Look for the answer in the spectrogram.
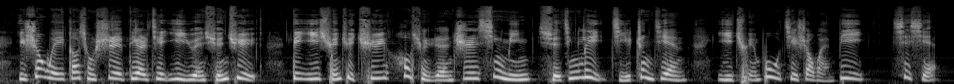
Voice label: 國語, 有聲選舉公報; 第一選區

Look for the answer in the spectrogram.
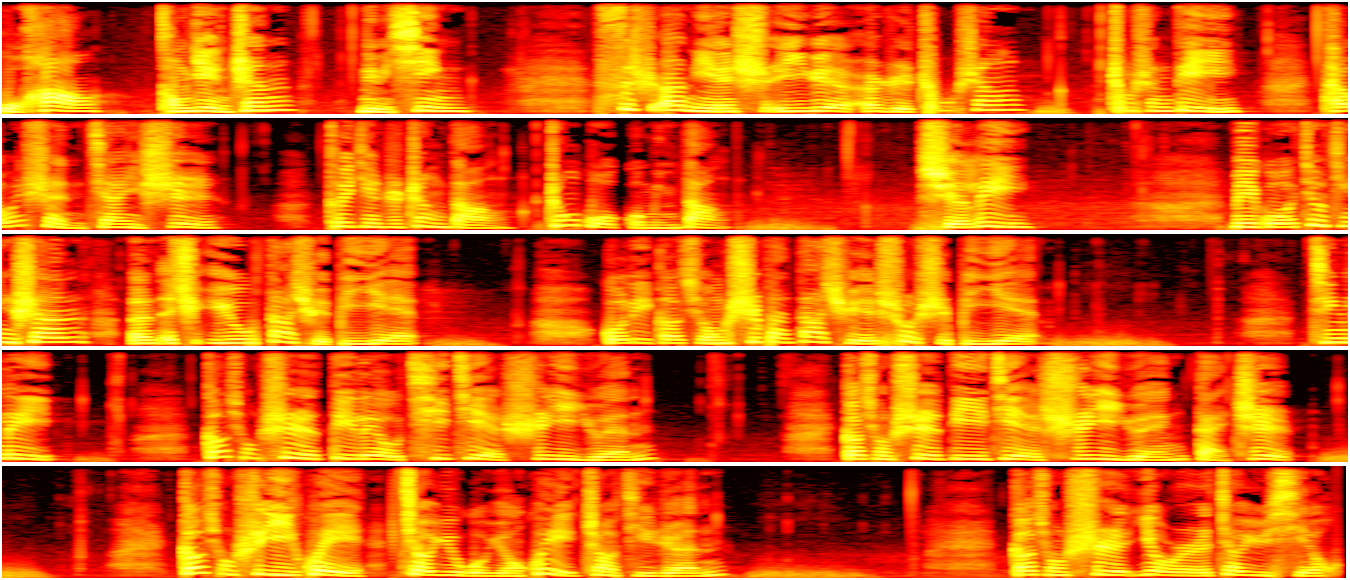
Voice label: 國語, 有聲選舉公報; 第七選區

